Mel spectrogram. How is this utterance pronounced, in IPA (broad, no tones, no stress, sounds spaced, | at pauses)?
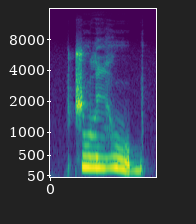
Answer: t͡ʃ u l i ɣ u b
